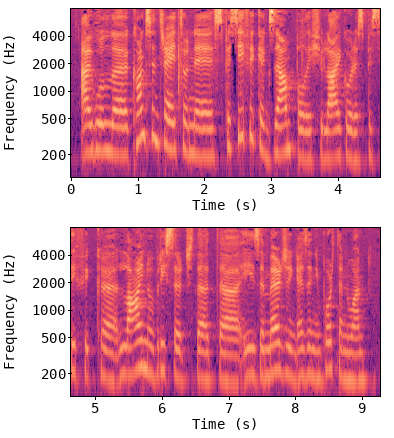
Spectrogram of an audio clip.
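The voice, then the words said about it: Greek-accented English. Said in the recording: “English with a Greek accent”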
